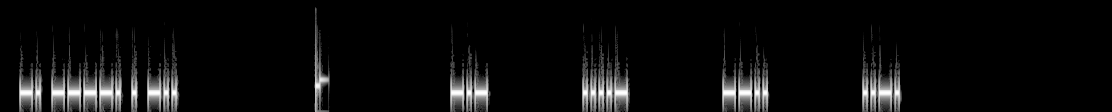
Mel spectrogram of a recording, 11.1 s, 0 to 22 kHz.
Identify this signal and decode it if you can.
Morse code, heard as a keyed tone, about 32 wpm, spaced as for 13 wpm, 700 Hz. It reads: N9ED K4ZF
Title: USA Call Signs - 4 Characters - 8x Character Spacing - 30wpm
